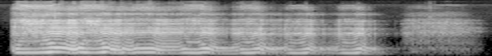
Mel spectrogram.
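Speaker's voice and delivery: big, high burst of laughter; loud laughter. Real, not acted. Loud burst of laughter mid-stream.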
